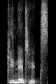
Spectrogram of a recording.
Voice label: "kinetics", Indian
